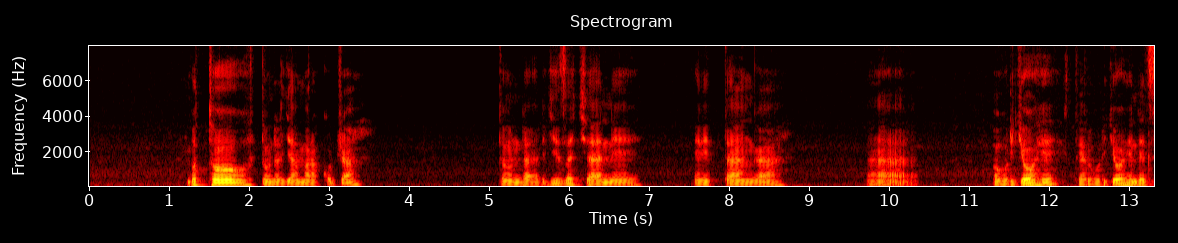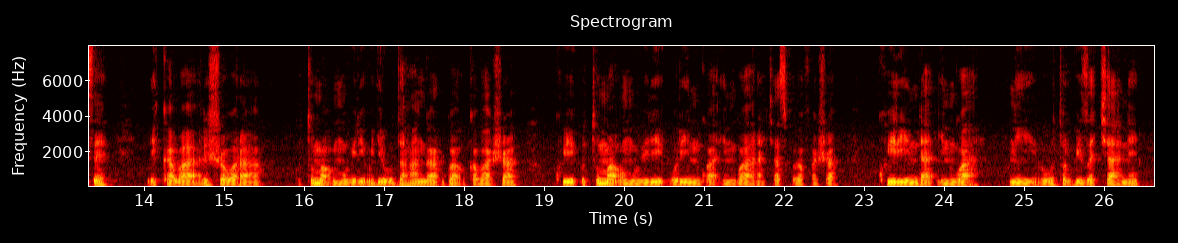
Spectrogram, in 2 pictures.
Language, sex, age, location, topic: Kinyarwanda, male, 36-49, Musanze, agriculture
